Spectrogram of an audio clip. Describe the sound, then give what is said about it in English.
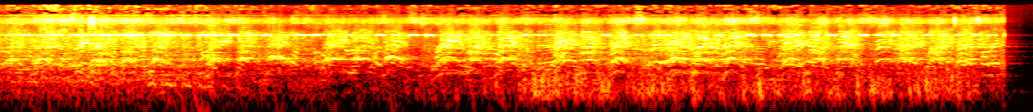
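Security alarm at an open Capitol building door sounds continuously as a high, steady tone while a mob shouts and chants for the Vice President's death beneath it, many voices loud and rhythmic throughout before an abrupt cutoff. “You can hear the security alarm from the door in the background, and you can hear the mob calling for the death of the Vice President of the United States.”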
